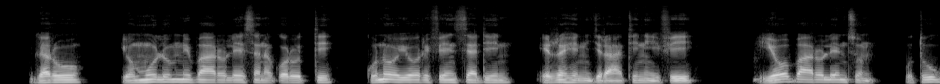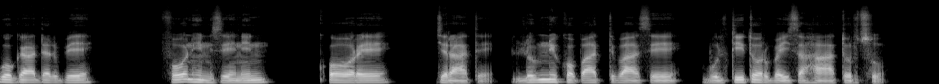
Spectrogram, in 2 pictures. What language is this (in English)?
Oromo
